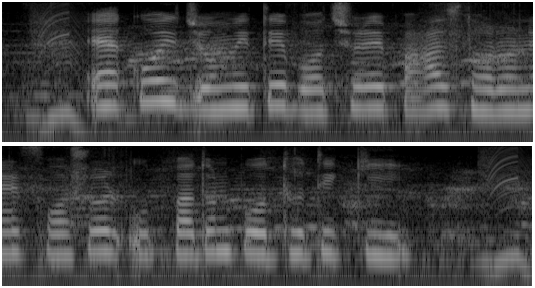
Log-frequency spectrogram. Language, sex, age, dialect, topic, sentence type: Bengali, female, 18-24, Rajbangshi, agriculture, question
